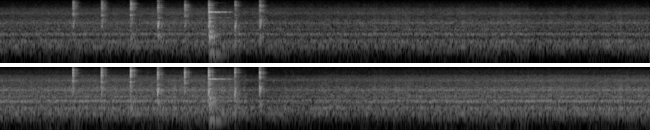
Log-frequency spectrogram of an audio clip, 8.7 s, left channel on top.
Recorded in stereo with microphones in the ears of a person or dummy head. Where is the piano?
35° left (ahead or behind), 2.5 m.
